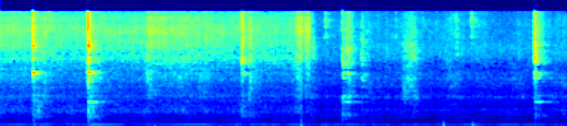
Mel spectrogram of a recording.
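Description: Onion, tomato and herb masala frying in ghee and oil in a metal pot, sizzling steadily while a ladle stirs it. The ladle knocks and scrapes against the pot about six times.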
